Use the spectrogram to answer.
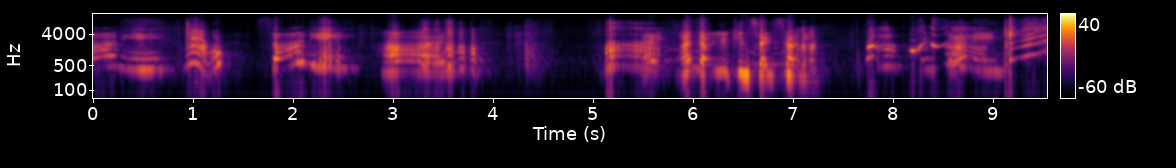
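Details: Pet Alexandrine parakeet chatting before bedtime, when its enclosure is covered, showing off words practised during the day. High-pitched, speech-like bursts with harmonics and sharp squawky rises, in short phrases separated by pauses, indoors.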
